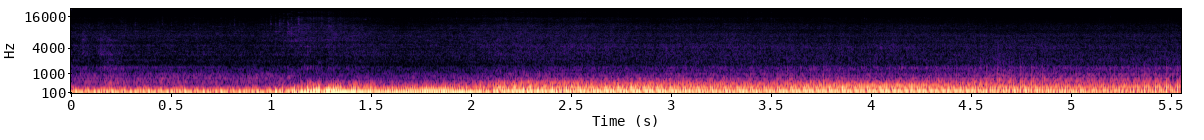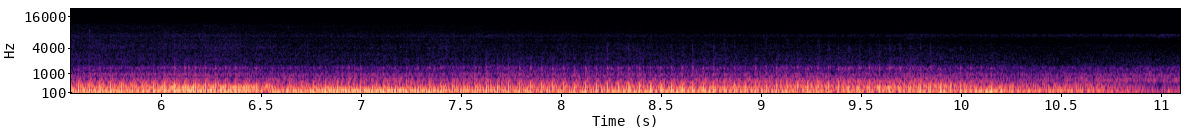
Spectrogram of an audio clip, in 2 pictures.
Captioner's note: sweet V8 sounds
